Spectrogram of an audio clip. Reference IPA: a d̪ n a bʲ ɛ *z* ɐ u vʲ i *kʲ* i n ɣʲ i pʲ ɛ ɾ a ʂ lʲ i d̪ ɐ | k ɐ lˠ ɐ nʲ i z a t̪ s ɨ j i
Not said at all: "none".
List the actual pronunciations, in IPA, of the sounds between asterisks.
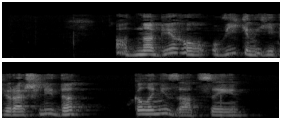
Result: ɣ, kʲ

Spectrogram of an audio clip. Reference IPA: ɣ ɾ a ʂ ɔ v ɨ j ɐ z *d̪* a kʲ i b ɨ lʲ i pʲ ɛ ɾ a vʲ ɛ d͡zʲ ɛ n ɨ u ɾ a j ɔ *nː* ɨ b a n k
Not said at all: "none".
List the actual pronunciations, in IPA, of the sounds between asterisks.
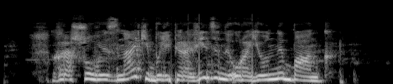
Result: n̪, nː

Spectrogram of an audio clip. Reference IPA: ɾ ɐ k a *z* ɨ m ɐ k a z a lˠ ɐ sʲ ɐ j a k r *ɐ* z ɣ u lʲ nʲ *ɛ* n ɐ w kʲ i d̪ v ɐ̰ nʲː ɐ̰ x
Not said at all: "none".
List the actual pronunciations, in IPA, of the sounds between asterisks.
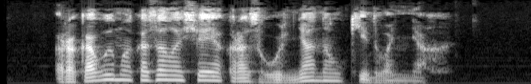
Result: v, a, a

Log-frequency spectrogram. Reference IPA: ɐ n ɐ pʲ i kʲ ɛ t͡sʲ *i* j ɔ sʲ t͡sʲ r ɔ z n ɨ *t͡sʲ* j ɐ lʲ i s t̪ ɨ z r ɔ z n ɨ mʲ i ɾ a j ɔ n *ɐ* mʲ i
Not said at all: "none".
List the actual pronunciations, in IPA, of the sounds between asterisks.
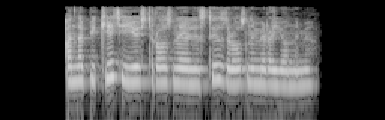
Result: ɛ, none, ɐ

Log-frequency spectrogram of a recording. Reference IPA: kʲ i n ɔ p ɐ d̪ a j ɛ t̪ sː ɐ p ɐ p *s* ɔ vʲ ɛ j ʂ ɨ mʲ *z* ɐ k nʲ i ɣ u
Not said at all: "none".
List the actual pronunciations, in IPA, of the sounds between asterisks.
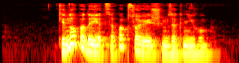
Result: s, z

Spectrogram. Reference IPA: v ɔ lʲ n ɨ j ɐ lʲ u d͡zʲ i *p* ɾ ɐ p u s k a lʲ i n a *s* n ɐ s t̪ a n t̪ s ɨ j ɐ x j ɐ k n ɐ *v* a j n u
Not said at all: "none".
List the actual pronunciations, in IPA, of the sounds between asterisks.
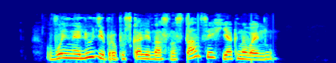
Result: p, s, v

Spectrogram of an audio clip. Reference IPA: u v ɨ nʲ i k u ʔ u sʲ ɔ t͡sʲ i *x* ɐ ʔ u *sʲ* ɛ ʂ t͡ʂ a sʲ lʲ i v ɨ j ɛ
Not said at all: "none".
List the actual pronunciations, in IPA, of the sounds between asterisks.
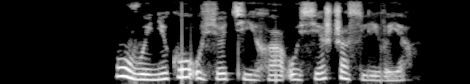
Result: x, sʲ

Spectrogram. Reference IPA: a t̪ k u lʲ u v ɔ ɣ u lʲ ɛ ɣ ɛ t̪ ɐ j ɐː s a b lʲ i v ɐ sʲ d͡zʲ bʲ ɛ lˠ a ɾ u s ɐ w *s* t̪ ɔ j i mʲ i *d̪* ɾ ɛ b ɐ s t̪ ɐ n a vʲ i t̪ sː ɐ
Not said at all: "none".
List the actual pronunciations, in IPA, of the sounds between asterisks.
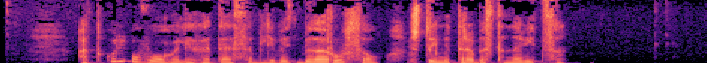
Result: ʂ, t̪

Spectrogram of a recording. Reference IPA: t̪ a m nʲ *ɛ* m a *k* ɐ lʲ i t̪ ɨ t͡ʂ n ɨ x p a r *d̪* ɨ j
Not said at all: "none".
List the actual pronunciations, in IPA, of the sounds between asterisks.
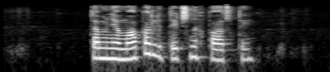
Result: a, p, t̪

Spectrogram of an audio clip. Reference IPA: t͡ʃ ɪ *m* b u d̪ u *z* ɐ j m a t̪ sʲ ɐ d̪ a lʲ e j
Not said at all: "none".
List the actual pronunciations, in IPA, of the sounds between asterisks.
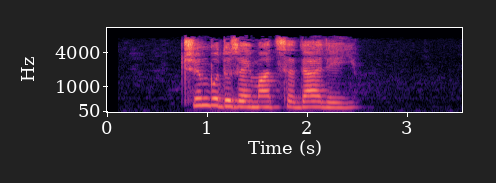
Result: m, z

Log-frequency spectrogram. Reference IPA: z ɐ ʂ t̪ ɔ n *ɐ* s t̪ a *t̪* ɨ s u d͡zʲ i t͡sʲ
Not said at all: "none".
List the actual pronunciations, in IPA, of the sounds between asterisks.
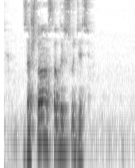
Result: a, d̪

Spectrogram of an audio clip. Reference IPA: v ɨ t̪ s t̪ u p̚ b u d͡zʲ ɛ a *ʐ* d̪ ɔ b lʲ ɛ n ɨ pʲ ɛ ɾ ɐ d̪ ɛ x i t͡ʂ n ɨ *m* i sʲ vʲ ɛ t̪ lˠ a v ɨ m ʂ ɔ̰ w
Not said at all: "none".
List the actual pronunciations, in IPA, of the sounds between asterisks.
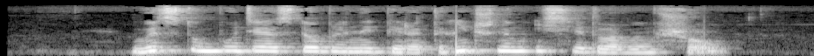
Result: z, m

